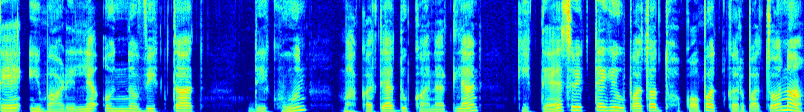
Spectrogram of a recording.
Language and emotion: Goan Konkani, fearful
